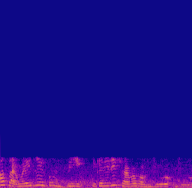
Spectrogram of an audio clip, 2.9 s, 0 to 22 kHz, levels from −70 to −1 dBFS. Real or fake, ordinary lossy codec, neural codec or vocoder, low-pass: fake; none; vocoder, 22.05 kHz, 80 mel bands, WaveNeXt; 3.6 kHz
